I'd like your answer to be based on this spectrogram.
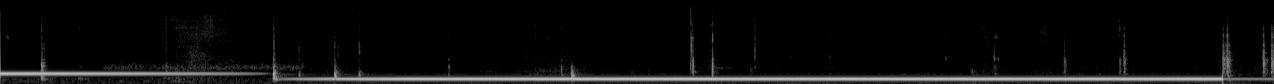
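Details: Steady mid-pitched pure tone, then a long lower tone, with soft clicks and rustles: audiometry test tones with masking in a binaural ASMR role-play of a hearing test by a Thai ear doctor and audiologist.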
